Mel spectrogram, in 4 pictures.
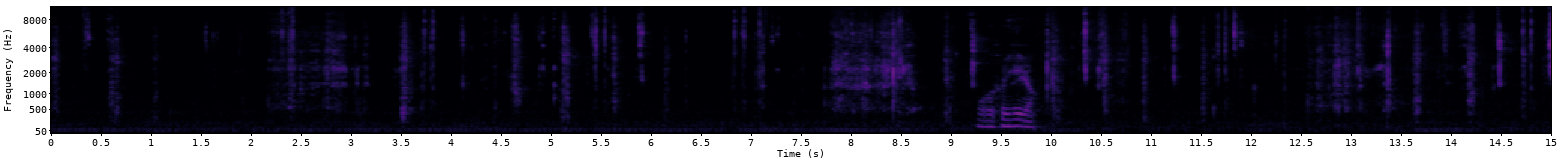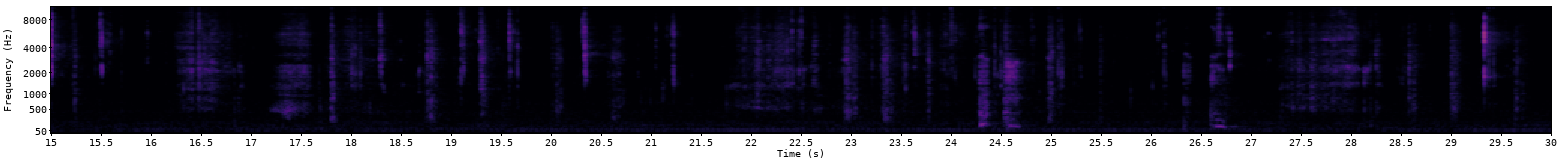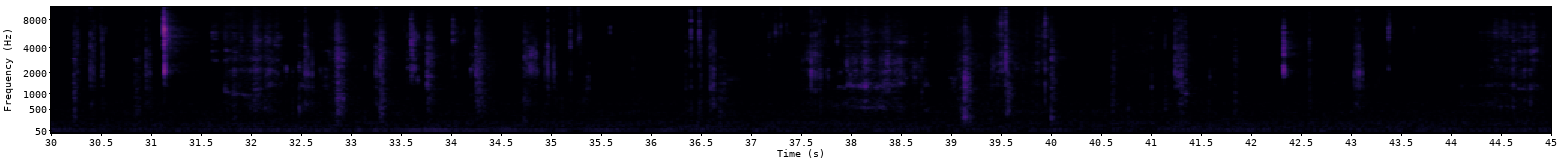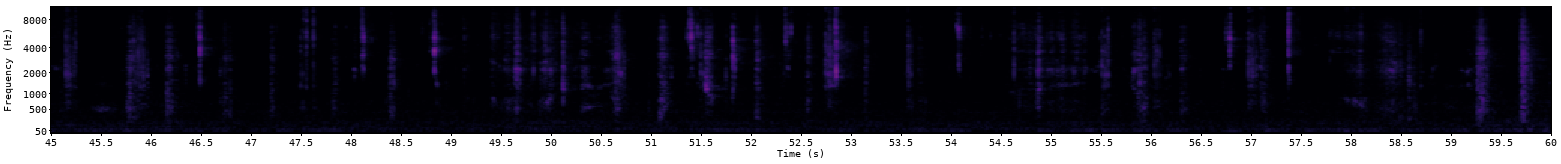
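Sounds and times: chewing and crunching ice: 0:00.0 - 1:00.0.

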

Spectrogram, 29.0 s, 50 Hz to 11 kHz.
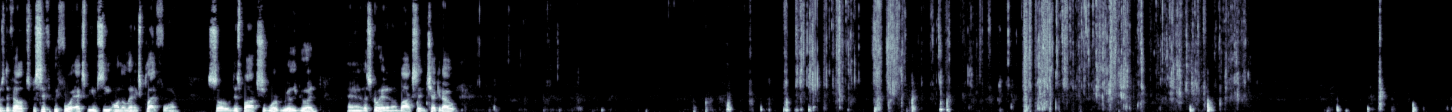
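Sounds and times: plastic wrap tearing and crinkling: 0:15.7 - 0:25.1.

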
